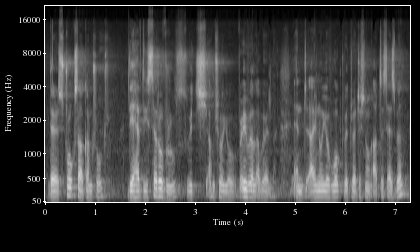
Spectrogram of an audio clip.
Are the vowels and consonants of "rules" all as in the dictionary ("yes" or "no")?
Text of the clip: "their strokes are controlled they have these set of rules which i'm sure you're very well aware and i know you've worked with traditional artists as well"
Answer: no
